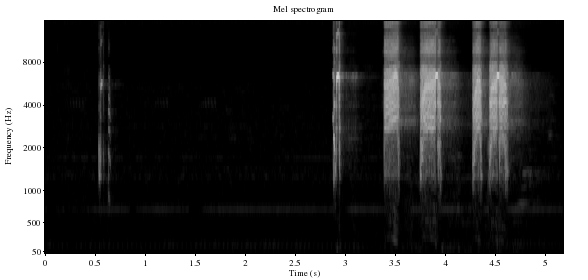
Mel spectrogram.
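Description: A black francolin gives a loud, grating call: a short clipped note, then four harsh rasping bursts in quick succession, with a faint steady hum beneath.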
